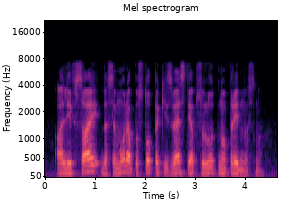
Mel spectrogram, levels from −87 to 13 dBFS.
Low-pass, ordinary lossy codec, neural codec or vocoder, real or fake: 7.2 kHz; none; none; real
